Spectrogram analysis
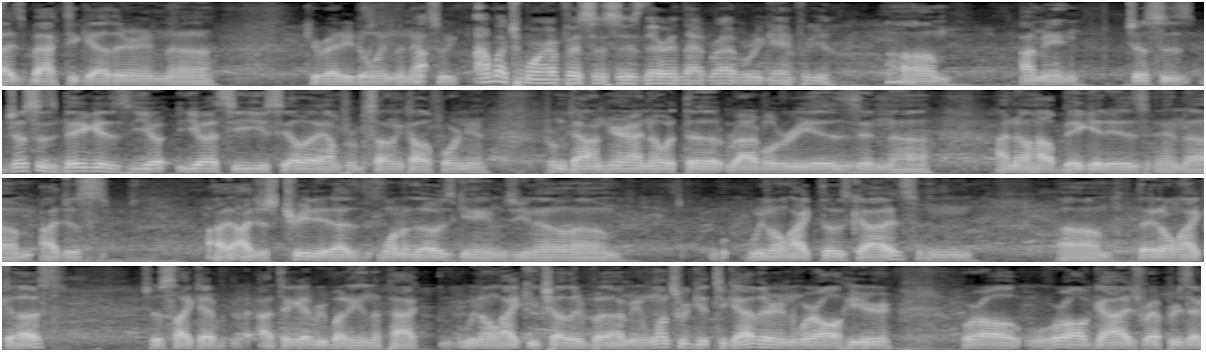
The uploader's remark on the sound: At Pac-12 Media Day.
